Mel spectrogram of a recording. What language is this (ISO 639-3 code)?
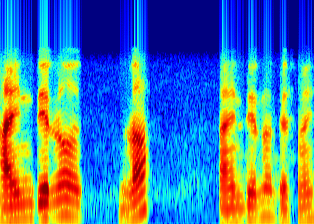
nep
